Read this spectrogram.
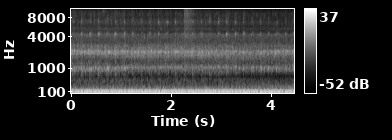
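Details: MCI D4000 motorcoach, Cummins diesel, bus not that old: deep idle with a heavy, fairly regular knock about three per second from the bottom end; bad rod knock.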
